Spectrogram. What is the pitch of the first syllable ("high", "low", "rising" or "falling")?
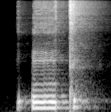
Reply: high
